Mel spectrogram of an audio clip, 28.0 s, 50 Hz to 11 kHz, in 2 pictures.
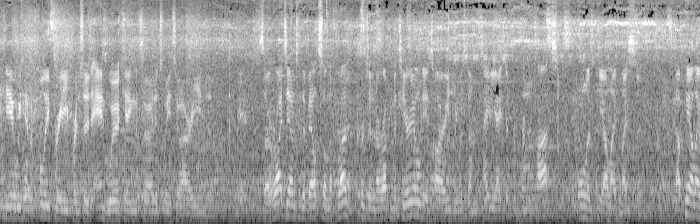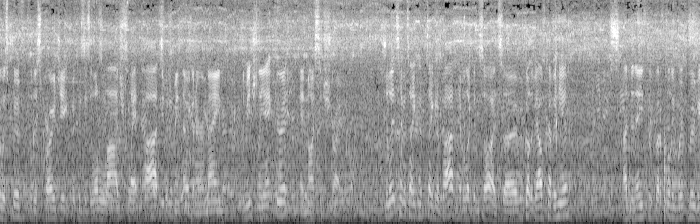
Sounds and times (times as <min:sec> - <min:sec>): Speech: 0:00.0 - 0:28.0.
